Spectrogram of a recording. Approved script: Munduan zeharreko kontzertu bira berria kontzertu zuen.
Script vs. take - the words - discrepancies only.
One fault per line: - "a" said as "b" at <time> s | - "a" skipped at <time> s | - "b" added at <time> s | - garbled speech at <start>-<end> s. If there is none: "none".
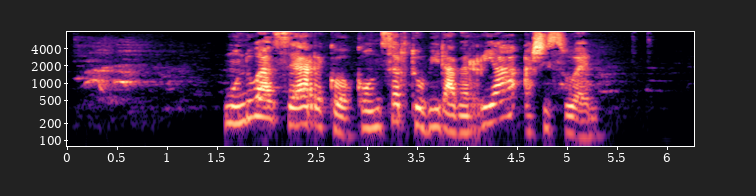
- "kontzertu" said as "hasi" at 4.7 s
